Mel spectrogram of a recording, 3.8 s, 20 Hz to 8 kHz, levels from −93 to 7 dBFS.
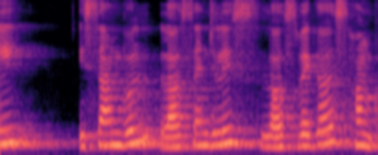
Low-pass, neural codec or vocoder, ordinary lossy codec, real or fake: none; none; none; real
